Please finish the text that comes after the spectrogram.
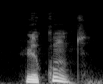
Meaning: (noun) 1. account (bank or user account) 2. count (the action of counting); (verb) inflection of compter: first/third-person singular present indicative/subjunctive
- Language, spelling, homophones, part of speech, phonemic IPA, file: French, compte, comptent / comptes / comte / comtes / conte / content / contes, noun / verb, /kɔ̃t/, Fr-compte.ogg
